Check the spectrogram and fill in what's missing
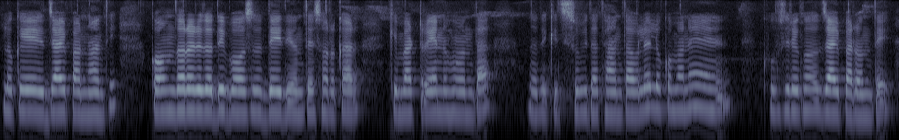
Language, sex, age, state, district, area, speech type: Odia, female, 60+, Odisha, Kandhamal, rural, spontaneous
